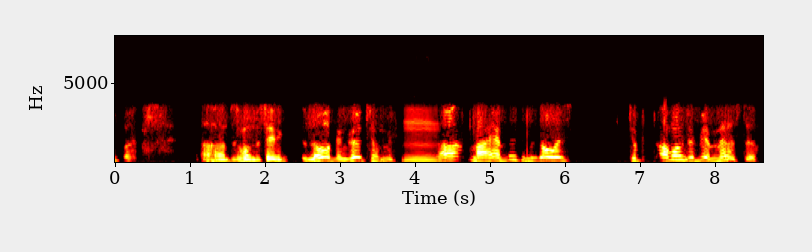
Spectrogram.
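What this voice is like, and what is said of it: Emotional, choked-up voice. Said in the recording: “I'm getting a little emotional,”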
